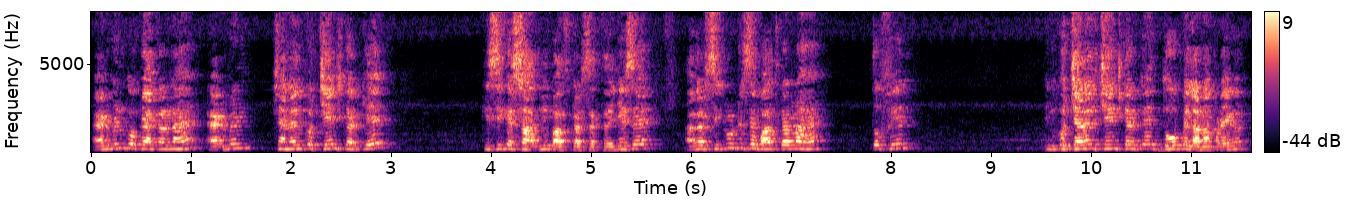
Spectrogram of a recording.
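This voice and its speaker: A man giving a step-by-step tutorial, explaining haltingly and repeating himself, with English terms mixed in. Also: sits high, a little mellow. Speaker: instructor, tutorial presenter. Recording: roomy echo, faint background noise.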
